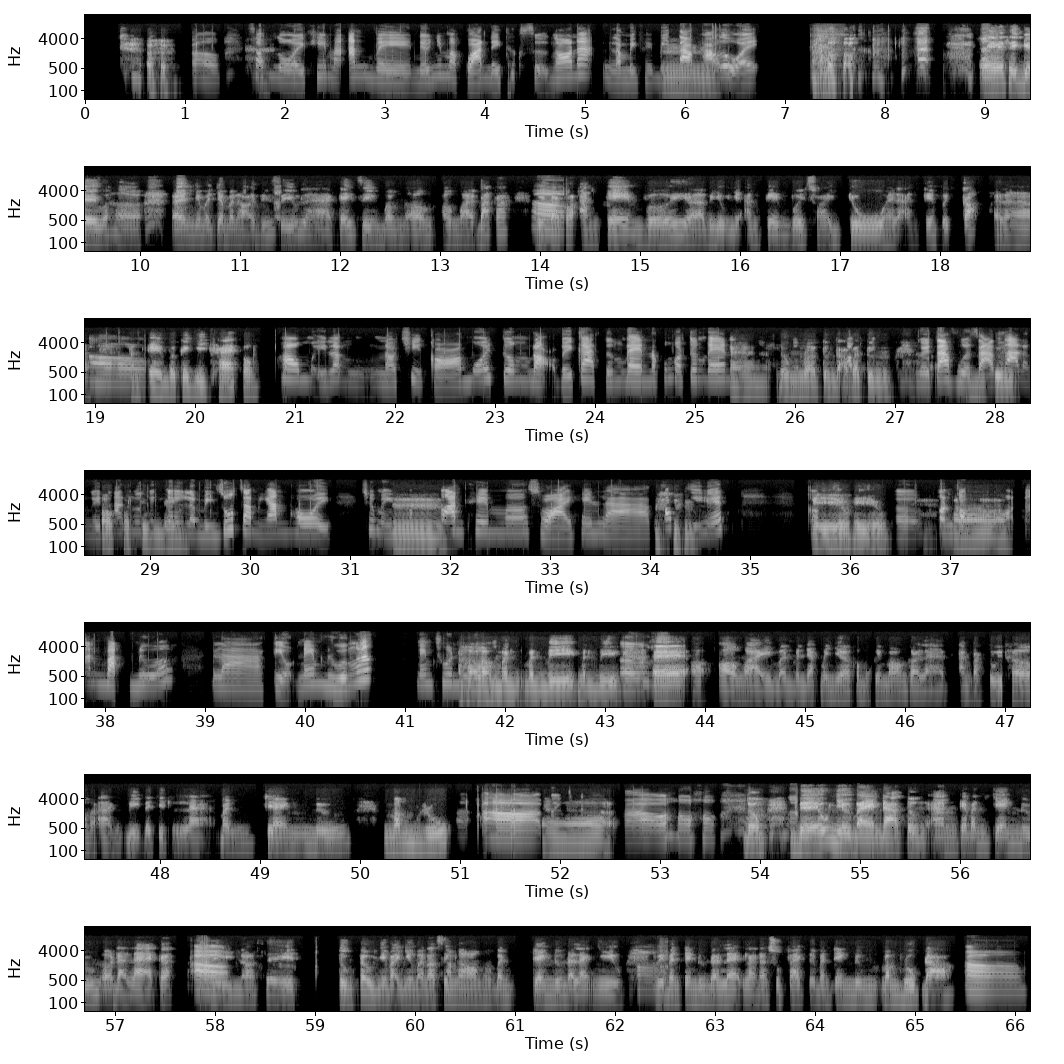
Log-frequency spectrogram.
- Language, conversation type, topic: Vietnamese, unstructured, Món tráng miệng nào luôn khiến bạn cảm thấy vui vẻ?
- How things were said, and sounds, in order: laughing while speaking: "Ờ"; other background noise; tapping; laugh; laugh; laugh; laughing while speaking: "Ờ"; laughing while speaking: "Ừ"; laughing while speaking: "Wow!"; unintelligible speech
